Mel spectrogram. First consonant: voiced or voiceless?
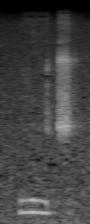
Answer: voiced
